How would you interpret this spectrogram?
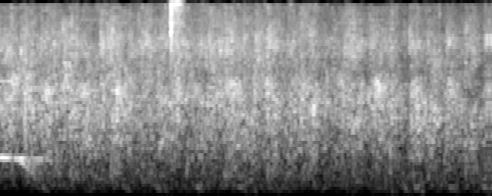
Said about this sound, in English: Again, give these guys a big round of applause all the way from Nepal.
